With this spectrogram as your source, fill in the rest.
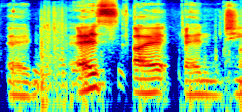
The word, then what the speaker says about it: Singh: now g a l s i n g h it's sing and m a n g a l it's sing I didn't get can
